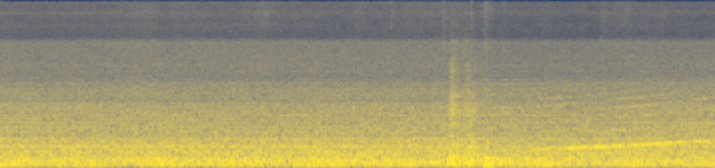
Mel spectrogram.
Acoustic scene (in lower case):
subway train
